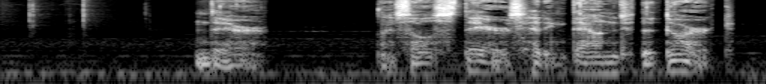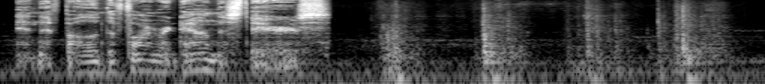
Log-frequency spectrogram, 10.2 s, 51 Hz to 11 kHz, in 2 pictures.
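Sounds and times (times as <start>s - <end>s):
rough low rumbling background: 0.0s - 10.1s
speech: 1.4s - 1.9s, 2.6s - 7.4s
heavy oak door with iron bolt unbolted and pulled open: 7.4s - 10.1s.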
